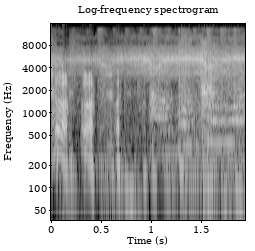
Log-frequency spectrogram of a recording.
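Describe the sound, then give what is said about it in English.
A steady, high-pitched drone of cicadas buzzing continuously throughout, fairly loud, with some voices murmuring underneath. “That sounds annoying, but they taste great.”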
